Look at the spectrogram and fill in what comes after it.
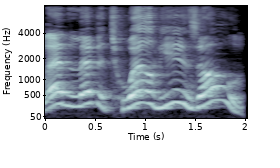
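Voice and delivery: high, loud, drawn-out yell. Retelling a movie character's line: yelling a movie line. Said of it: "he yells out".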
